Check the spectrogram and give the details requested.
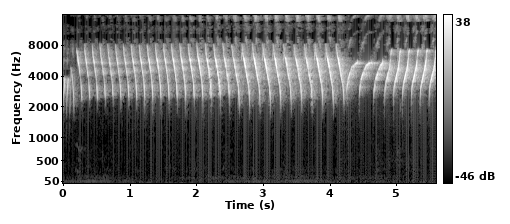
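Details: Long rolling canary song offered as a master for young canaries to imitate: a sustained rapid trill of repeated down-slurred notes, about three per second-fraction, ending in looser curved whistles.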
